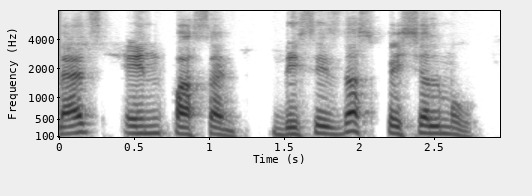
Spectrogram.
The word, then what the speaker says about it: en passant: This is called as en passant. Okay, while pronouncing, you can pronounce like en passant.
